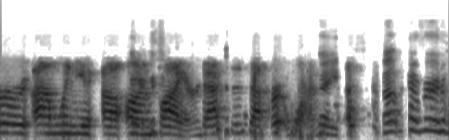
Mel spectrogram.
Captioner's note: laughing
